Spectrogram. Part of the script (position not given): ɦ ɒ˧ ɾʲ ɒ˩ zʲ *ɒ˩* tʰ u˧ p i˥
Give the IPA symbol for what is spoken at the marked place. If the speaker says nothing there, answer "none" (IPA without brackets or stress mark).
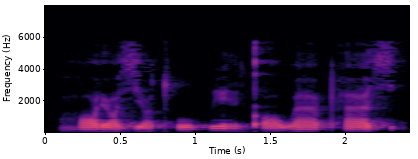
ɒ˩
